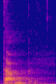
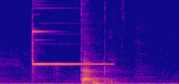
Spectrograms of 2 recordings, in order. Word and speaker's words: table: Donc ça s'écrit T-A-B-L-E et vous ne prononcez pas le E. Vous dites table. Table. Pas table. Table.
